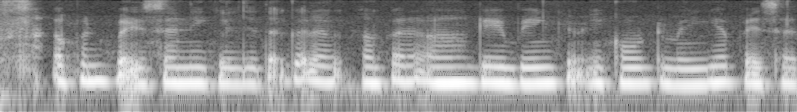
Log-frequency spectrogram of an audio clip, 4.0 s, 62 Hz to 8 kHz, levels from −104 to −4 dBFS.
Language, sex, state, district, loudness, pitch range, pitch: Maithili, female, Bihar, Purnia, -15 LUFS, 215-230 Hz, 220 Hz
